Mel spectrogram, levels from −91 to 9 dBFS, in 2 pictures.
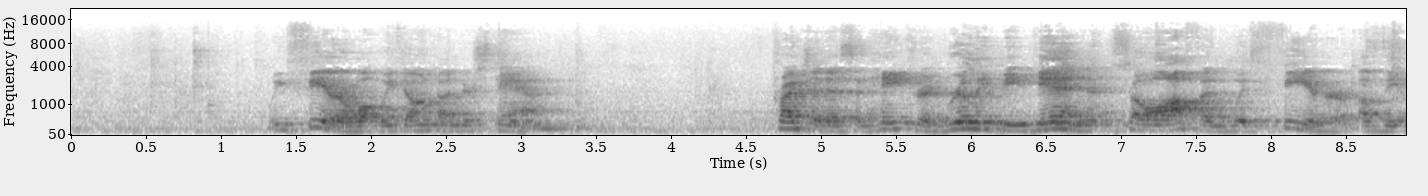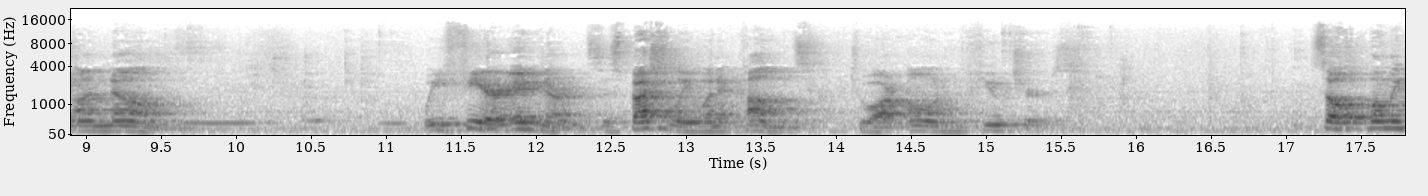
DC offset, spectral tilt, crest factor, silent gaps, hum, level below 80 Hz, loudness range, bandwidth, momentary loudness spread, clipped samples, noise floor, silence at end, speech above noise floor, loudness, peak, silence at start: under 0.1%; -4 dB/octave; 26 dB; none; none; -80 dBFS; 9 LU; 15 kHz; 21 LU; under 0.1%; -57 dBFS; 0 s; 27 dB; -30 LUFS; -6 dBFS; 0.5 s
